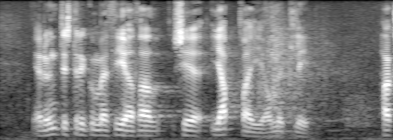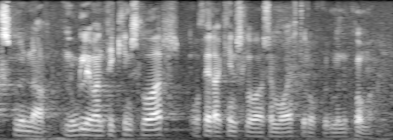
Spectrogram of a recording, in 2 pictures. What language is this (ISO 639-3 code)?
isl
